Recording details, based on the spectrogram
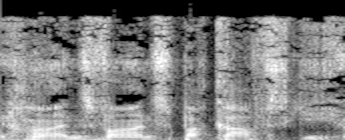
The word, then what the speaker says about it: Hans von Spakovsky: Hans von Spakovsky.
